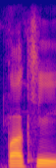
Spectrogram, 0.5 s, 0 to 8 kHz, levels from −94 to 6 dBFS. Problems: background sounds at intervals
